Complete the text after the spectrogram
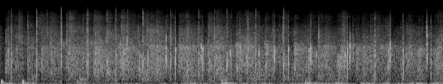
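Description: audience applauding

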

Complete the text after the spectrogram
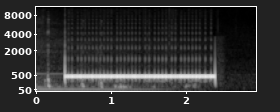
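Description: telephone call ringing unanswered

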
